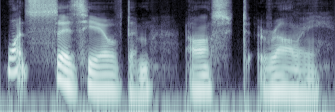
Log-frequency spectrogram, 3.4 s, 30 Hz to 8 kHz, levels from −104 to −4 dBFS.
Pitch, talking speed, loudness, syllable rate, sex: 105 Hz, 125 wpm, -19 LUFS, 3.1 syllables/s, male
